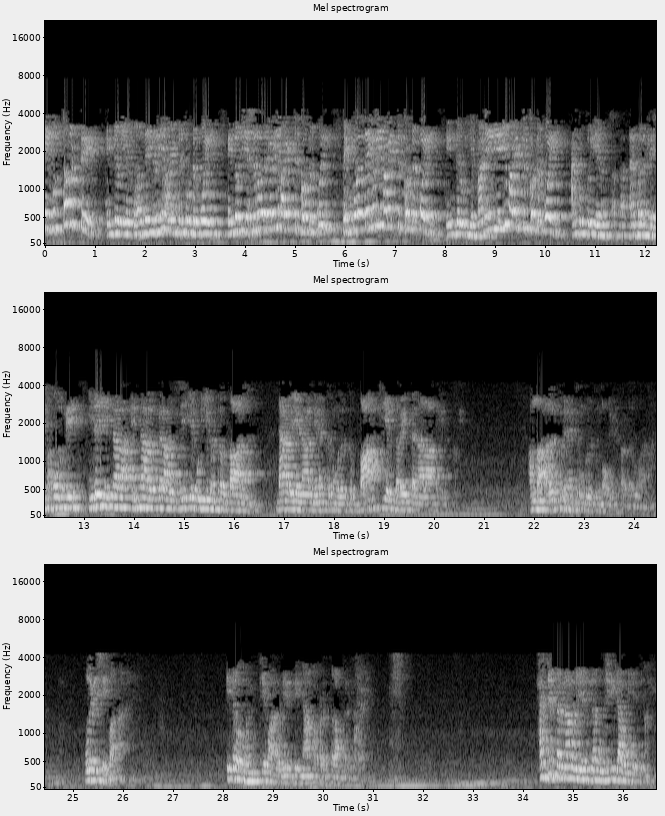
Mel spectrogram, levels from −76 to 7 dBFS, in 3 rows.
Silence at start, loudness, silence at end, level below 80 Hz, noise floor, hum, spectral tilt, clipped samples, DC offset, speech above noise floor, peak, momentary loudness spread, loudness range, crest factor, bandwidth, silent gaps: 0 s; -11 LUFS; 0 s; -32 dBFS; -36 dBFS; none; -9 dB/octave; 0.3%; under 0.1%; 26 dB; 0 dBFS; 19 LU; 9 LU; 12 dB; 6.8 kHz; none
